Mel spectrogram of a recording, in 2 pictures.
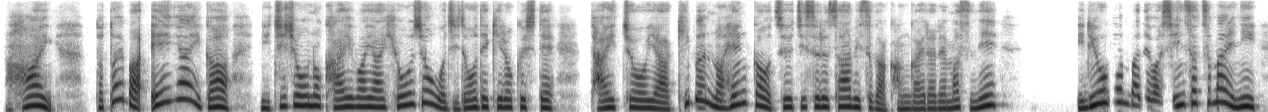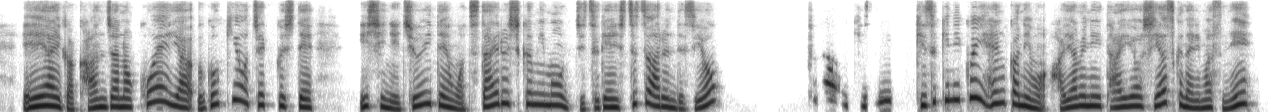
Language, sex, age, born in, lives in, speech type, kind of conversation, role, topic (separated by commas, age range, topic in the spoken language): Japanese, female, 50-54, Japan, United States, read, expert-assistant, expert, テクノロジーの進化により、今後どんな予防ケアの方法が生まれる可能性があると思いますか？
